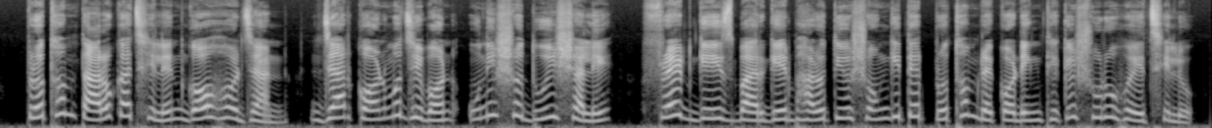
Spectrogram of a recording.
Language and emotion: Bengali, neutral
